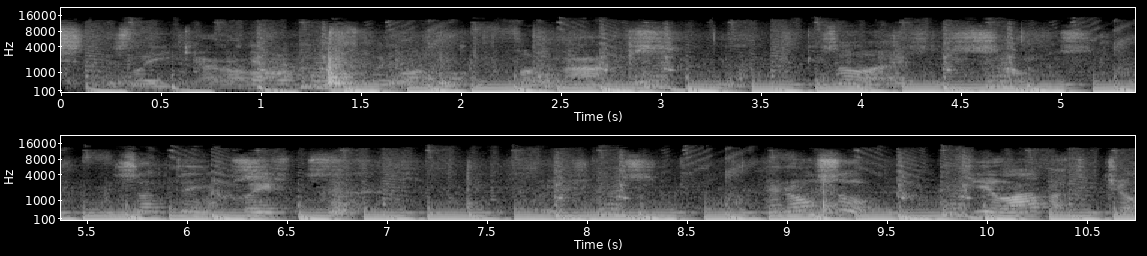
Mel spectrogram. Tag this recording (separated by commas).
Music, Speech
